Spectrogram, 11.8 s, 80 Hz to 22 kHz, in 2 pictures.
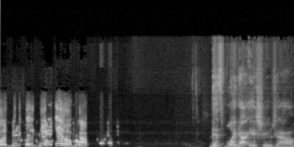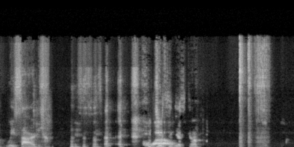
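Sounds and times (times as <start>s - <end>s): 
speech: 0.1s - 1.8s, 4.2s - 10.0s
laughter: 6.7s - 9.5s
man farting with sputtering puffs and a raspy blast: 10.7s - 11.4s.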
